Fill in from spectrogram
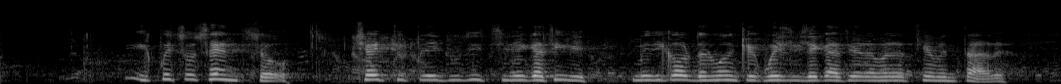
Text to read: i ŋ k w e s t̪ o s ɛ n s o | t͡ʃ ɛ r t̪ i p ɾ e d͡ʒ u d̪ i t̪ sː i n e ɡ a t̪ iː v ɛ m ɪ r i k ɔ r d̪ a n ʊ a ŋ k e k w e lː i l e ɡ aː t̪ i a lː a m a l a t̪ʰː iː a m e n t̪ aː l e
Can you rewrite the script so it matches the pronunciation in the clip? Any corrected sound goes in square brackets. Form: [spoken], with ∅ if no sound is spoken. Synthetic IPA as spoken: i ŋ k w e s t̪ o s ɛ n s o | t͡ʃ ɛ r t̪ i p ɾ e d͡ʒ u d̪ i t̪ sː i n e ɡ a t̪ iː v [i] m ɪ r i k ɔ r d̪ a n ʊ a ŋ k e k w e lː i l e ɡ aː t̪ i a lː a m a l a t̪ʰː iː a m e n t̪ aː l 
